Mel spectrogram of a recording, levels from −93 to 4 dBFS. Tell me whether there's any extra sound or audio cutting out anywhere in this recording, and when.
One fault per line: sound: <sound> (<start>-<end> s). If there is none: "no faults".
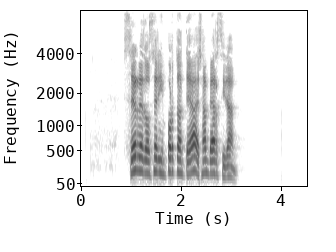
no faults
